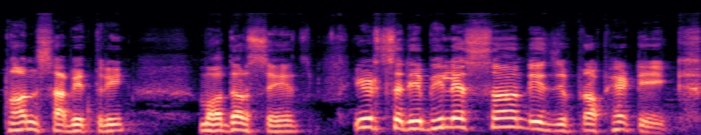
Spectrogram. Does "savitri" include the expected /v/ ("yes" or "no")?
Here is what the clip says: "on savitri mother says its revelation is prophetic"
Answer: no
